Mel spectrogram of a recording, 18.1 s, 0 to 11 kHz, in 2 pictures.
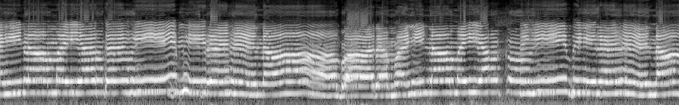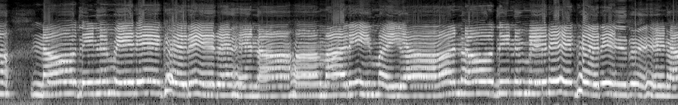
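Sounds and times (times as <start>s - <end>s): two women singing devotional song: 0.0s - 18.0s.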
